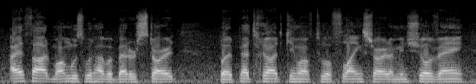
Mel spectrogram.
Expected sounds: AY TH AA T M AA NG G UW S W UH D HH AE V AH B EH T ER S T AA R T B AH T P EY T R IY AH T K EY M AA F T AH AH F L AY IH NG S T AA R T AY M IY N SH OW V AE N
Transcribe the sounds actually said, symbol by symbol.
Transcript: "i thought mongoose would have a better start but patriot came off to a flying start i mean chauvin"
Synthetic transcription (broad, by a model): AY TH AA T M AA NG G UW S W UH D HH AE V AH B EH T ER S T AA R T B AH T P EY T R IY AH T K EY M AA F T AH AH F L AY IH NG S T AA R T AY M IY N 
